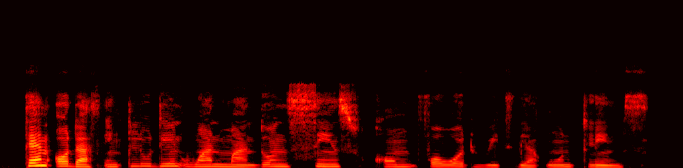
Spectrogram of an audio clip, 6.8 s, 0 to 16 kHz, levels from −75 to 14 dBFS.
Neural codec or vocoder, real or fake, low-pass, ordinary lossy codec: none; real; 7.2 kHz; Opus, 24 kbps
